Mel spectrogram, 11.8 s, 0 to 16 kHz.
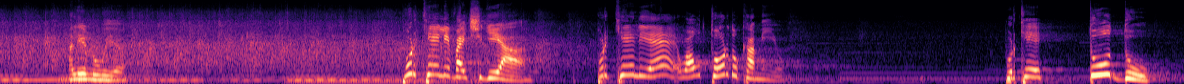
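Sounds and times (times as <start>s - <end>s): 
audience applause: 0.0s - 6.0s
speech: 0.7s - 1.4s, 4.0s - 5.4s, 6.0s - 7.9s, 10.1s - 11.6s.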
